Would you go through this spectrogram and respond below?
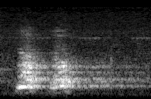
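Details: Dog barking in the night, a quick double bark with a raspy, mid-pitched tone, followed by quiet background hum.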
